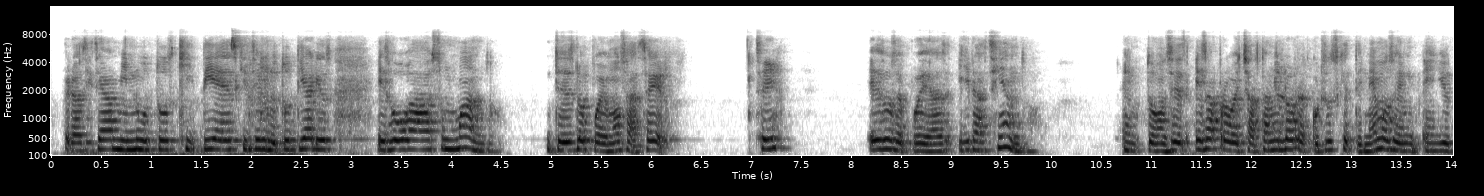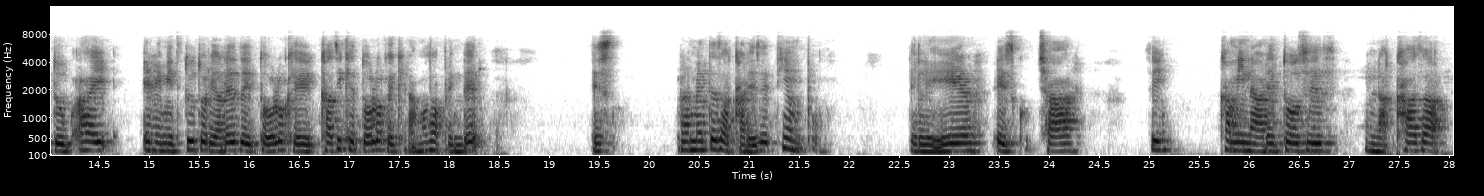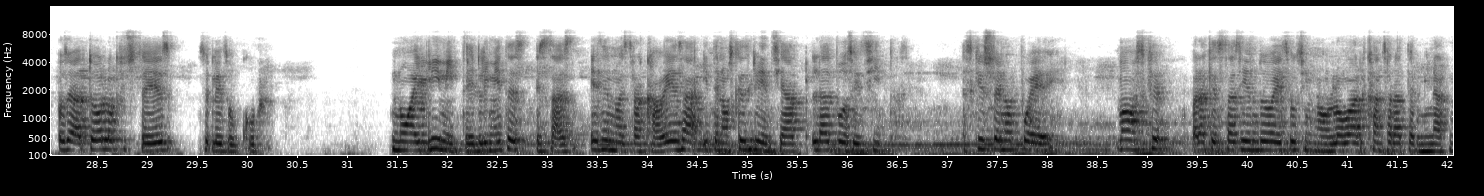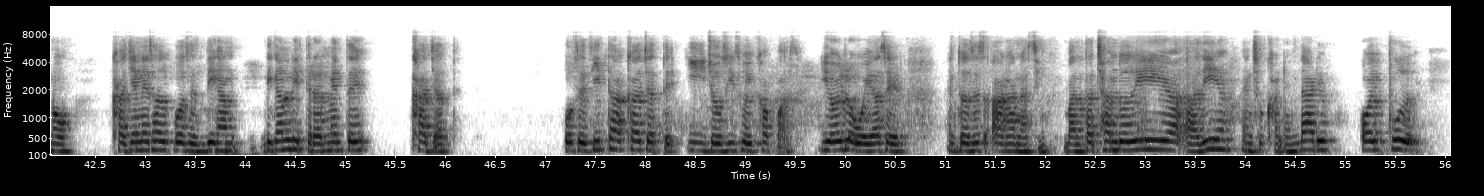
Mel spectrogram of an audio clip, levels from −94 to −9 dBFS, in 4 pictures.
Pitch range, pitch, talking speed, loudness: 180-215 Hz, 200 Hz, 150 wpm, -19 LUFS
